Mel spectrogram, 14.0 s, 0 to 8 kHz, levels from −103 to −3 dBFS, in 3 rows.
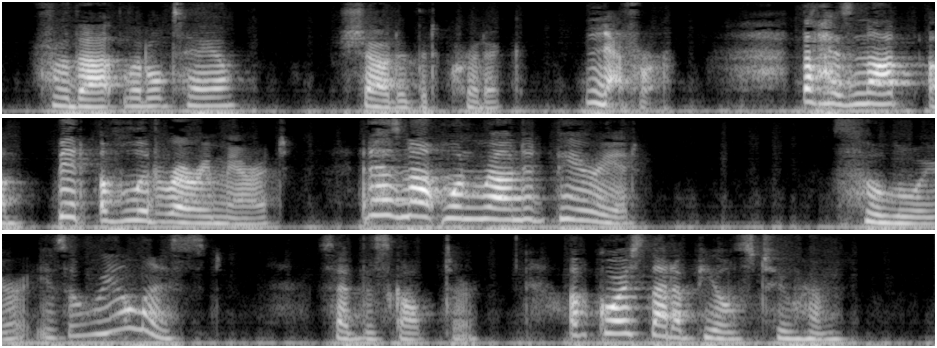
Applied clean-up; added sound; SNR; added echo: none; none; none; none.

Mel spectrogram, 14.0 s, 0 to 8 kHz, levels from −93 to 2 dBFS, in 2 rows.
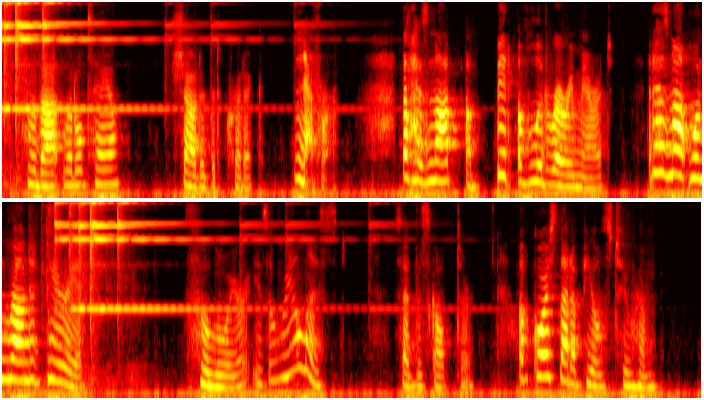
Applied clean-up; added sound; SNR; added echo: none; Doorbell; 5 dB; none.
